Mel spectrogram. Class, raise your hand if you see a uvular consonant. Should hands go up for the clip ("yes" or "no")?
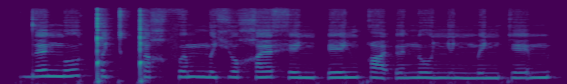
yes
